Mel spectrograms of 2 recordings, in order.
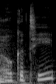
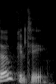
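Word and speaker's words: Okatie: I think it's Okati, but Okity? What? No, it's Okity.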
